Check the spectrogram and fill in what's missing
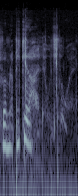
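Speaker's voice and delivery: low secret whisper; whispered aside. Real, not acted. Gamer whispering about the little thief, hushed. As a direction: whisper so the thief won't hear.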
